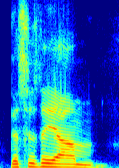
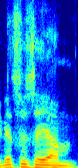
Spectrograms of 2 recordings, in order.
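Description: First: Said in the usual way. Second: Words around a sip of coffee; talking with coffee in mouth; while sipping a drink. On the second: Real, not acted. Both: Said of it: "sorry, I'm drinking coffee".

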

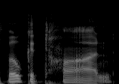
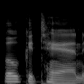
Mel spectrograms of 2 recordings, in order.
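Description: First: "Bo-Katan" drawn out, last syllable like TAHN; corrected pronunciation. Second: "Bo-Katan" with the last vowel as in cat; wrong pronunciation. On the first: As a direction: say "Bo-Katan" slowly with an open ah ending. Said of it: "it's Bo-Katan". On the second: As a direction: say "Bo-Katan" with a flat TAN, as in tan. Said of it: "it's not Bo-Katan". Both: Shown as a demonstration.

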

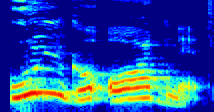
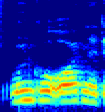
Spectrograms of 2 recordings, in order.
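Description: First: Disorderly. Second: Said in the usual way. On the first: Shown as a demonstration. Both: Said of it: "ungeordnet is like disorderly".

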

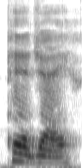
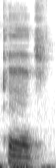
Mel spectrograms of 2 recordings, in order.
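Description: First: "Peer J" as peer plus the letter jay; two-word pronunciation. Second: "Peerage" run together as one word, ending in -ij; mistaken pronunciation. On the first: Podcaster citing the journal, "Peer J" said as peer-jay. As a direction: say "Peer J" with a full, separate "jay". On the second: Co-host showing how the journal isn't said, "Peerage" as one word. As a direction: say "Peerage" like the noble rank, PEER-ij. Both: Shown as a demonstration. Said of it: "it's not pronounced Peerage".

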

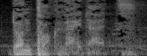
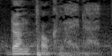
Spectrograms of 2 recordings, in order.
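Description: First: Hushed, voiceless warning; breathy hushed correction; whispered rebuke. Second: Said in the usual way. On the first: Shown as a demonstration. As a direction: whisper it like a secret scolding.

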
